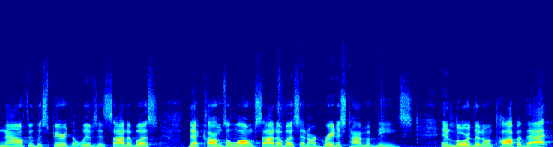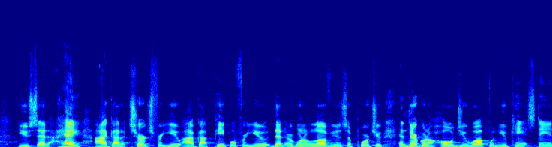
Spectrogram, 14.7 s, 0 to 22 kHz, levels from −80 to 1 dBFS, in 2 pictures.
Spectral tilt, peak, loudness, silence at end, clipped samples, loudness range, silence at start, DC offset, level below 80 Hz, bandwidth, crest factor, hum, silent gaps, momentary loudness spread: -4.5 dB/octave; -10 dBFS; -33 LUFS; 0 s; under 0.1%; 5 LU; 0 s; under 0.1%; -76 dBFS; 16.5 kHz; 22 dB; none; none; 13 LU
